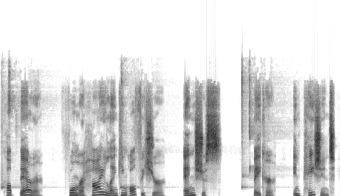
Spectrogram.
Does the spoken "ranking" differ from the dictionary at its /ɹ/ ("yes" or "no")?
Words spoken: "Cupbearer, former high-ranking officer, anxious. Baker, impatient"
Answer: yes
